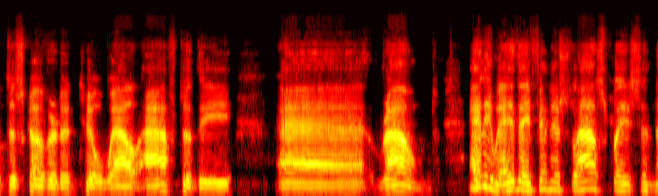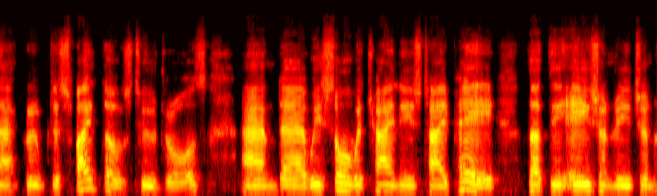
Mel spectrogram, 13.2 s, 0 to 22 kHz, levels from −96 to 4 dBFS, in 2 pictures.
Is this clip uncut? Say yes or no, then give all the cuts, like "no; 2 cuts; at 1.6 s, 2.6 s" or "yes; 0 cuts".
yes; 0 cuts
